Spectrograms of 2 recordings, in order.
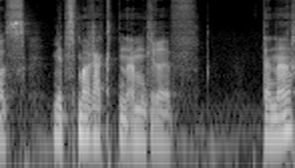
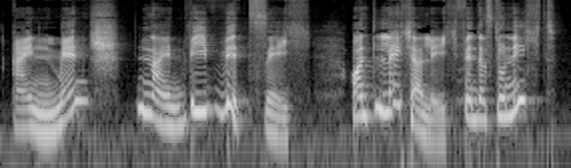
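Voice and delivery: very high, loud, drawn-out gnome voice; mocking gnome; 12 semitones higher, 6 dB louder, slower than usual. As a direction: jeer at them as a shrieky little gnome. Gnome mocks the new human. (spöttischer, hoher Gnom)

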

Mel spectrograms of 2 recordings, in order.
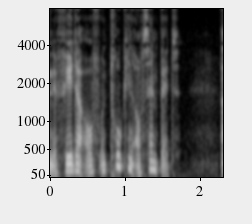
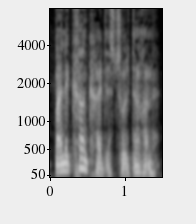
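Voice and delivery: usual speaking voice

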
